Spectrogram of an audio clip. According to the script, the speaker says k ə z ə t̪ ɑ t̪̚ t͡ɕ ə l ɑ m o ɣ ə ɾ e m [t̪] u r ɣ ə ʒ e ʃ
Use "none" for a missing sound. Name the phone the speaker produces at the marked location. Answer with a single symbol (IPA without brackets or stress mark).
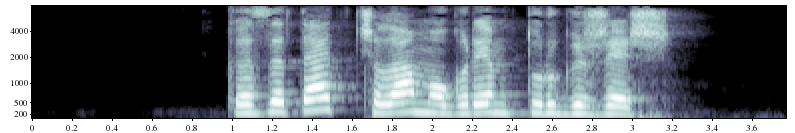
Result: t̪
